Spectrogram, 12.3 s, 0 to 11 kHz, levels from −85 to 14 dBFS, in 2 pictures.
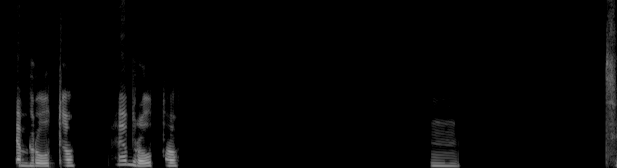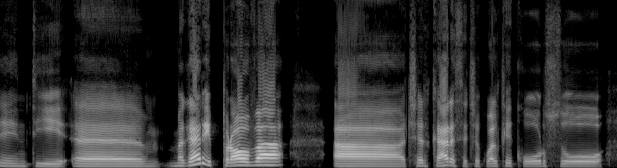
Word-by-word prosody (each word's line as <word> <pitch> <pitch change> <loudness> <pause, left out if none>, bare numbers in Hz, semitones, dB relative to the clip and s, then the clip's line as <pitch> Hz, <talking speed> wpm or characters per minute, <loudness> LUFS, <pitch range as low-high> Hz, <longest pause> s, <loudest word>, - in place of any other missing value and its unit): È - - -7
brutto, 175 +1 -13 0.4
è 255 - -15
brutto. 185 -5 -12 2.5
Mh. 175 -2 -23 1.5
Senti, 160 -3 -11
ehm, 155 -1 -1
magari 185 - +2
prova 220 +3 +5 0.5
a 155 -1 +3
cercare 185 +5 -1
se 165 -3 -16
c'è 165 +1 -15
qualche 160 +2 -7
corso, 155 -1 -8
165 Hz, 75 wpm, -18 LUFS, 155-185 Hz, 2.5 s, prova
